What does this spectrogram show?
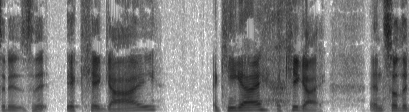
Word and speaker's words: ikigai: I'm trying to figure out how you pronounce it. Is that ikigai?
